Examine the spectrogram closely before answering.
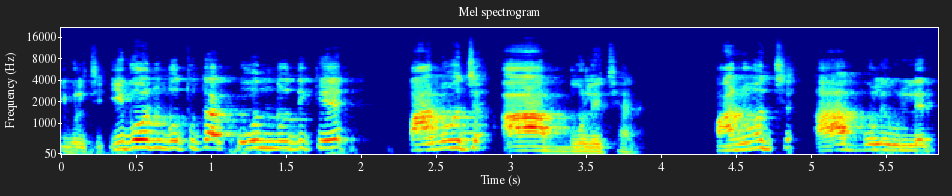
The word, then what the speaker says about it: পাঞ্জাব: Ibn Battuta কোন নদীকে পানজ আব বলেছেন? পানজ আব থেকে দেখো একটু ভালোভাবে উচ্চারণ করলে কি মনে হবে? পাঞ্জাব। পানজ আব, পাঞ্জাব।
